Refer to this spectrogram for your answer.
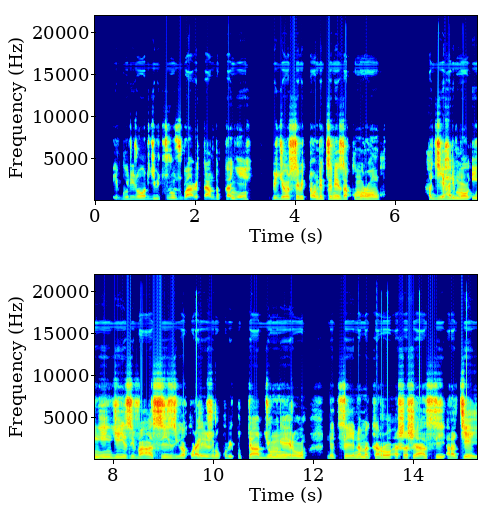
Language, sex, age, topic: Kinyarwanda, male, 36-49, finance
